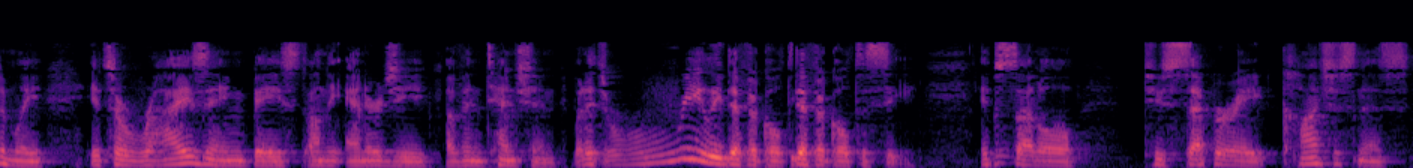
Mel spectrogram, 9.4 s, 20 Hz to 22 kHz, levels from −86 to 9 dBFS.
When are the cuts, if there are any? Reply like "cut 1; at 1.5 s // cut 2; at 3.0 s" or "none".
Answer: cut 1; at 2.9 s // cut 2; at 3.8 s // cut 3; at 5.3 s // cut 4; at 6.6 s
